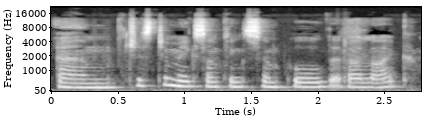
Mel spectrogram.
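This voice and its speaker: A woman's voice: mid-range voice, steady tone, moderate pace, mellow, slight background noise. A young woman whose first language is Afrikaans, rambling casually about her art in a vlog while stamping and sketching at her desk, with frequent ums and small laughs. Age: young adult. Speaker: artist vlogger.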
